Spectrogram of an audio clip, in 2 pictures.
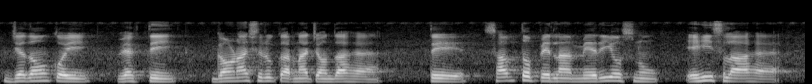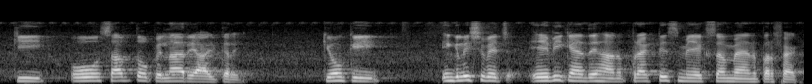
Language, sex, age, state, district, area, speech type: Punjabi, male, 18-30, Punjab, Firozpur, urban, spontaneous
